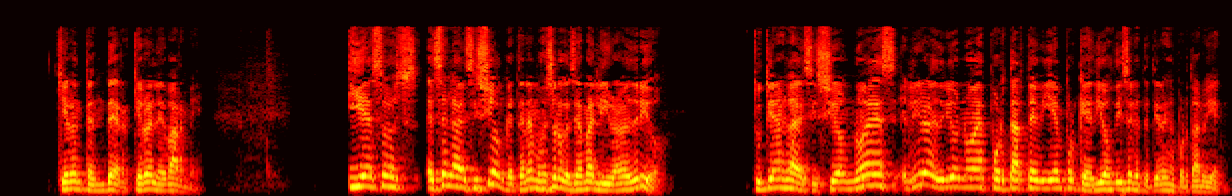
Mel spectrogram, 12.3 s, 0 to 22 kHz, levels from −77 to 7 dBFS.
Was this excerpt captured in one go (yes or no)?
yes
